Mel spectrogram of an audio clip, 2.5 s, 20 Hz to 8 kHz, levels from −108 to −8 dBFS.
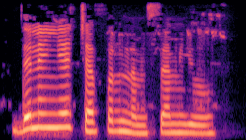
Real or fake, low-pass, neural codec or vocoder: real; 7.2 kHz; none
